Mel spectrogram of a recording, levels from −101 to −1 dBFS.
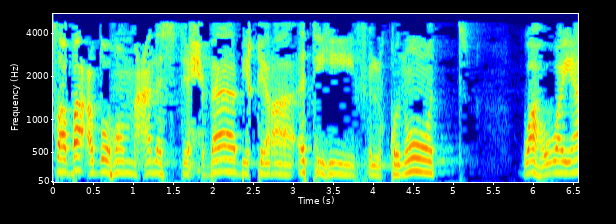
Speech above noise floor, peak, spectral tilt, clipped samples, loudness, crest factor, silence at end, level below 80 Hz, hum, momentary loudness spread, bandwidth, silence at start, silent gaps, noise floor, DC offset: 42 dB; -8 dBFS; -7.5 dB/octave; under 0.1%; -28 LUFS; 20 dB; 0 s; -62 dBFS; none; 10 LU; 4.9 kHz; 0 s; none; -69 dBFS; under 0.1%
